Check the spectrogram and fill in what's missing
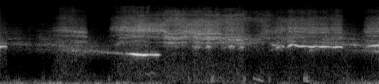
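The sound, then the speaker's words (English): A thin, squeaky whistle wavers tunelessly at a high pitch, sliding down slightly then holding, with a breathy hiss around it, close and fairly quiet with no talking. “It sounds like it might be a tongue whistle, you know, through the teeth rather than a lip whistle.”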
